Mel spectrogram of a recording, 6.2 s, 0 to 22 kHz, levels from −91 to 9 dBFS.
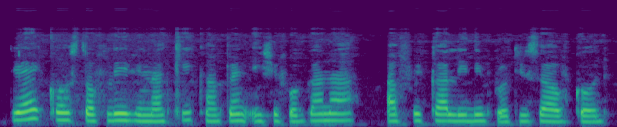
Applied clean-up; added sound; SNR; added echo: none; none; none; none.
